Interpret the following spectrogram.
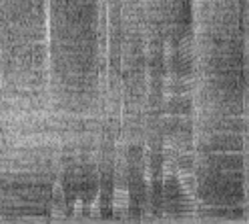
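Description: Gospel praise song: women's voices singing quick melodic runs over steady keyboard accompaniment.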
